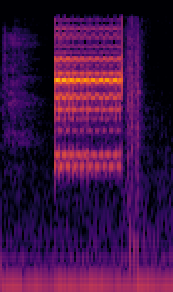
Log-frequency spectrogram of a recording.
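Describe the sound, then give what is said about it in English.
A phone that was left switched on rings once in a short, bright, steady burst lasting under a second, fairly loud, followed by a faint rustle against a quiet hum. “Oh, I forgot to turn my phone off.”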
